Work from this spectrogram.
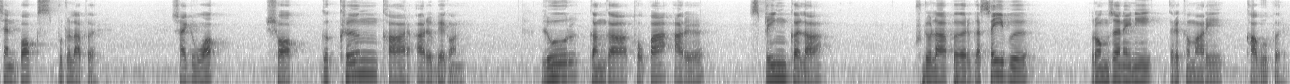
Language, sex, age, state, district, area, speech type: Bodo, male, 45-60, Assam, Kokrajhar, rural, read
